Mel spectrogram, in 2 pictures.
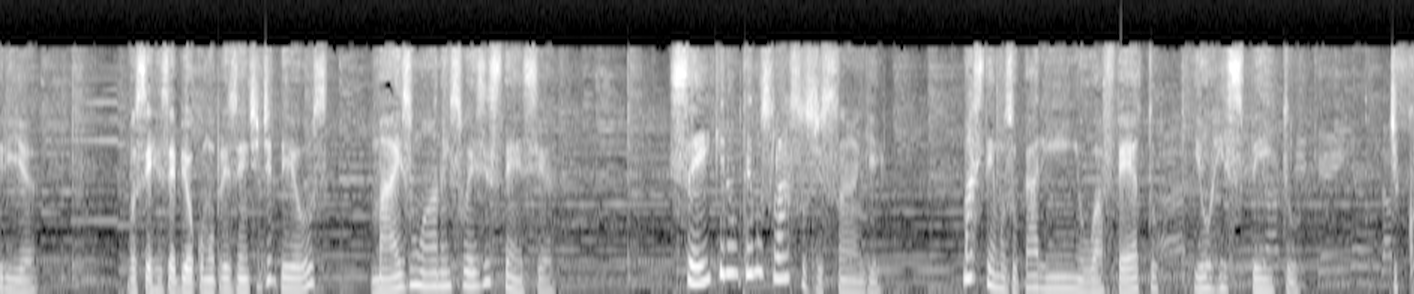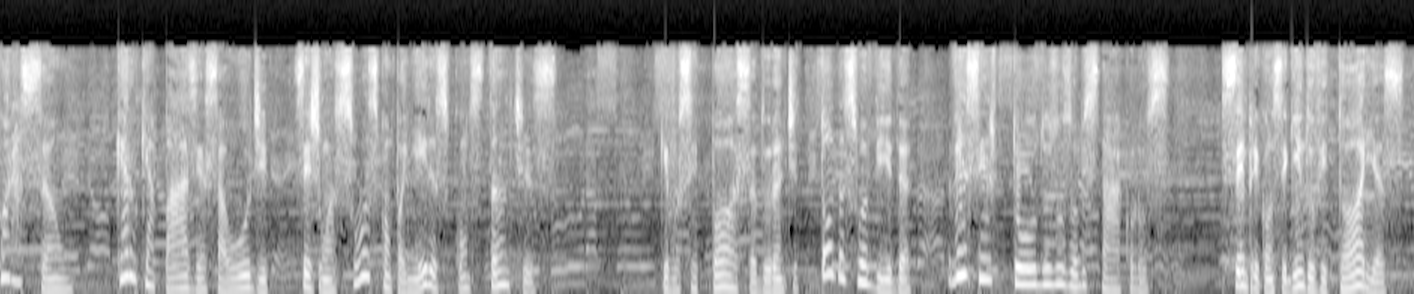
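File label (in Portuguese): enteado fem, Telemensagens; Aniversário de Enteado – Voz Feminina; Telemensagens para todas as ocasiões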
